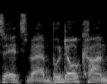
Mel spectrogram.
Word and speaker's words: Budokan: So we and Ryan's actually pronouncing it correctly. It's Budokan, but for all of us, you know, who the big album Live at Budokan. – Cheap Trick. – Everyone globally has been saying Budokan, but it's Budokan.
